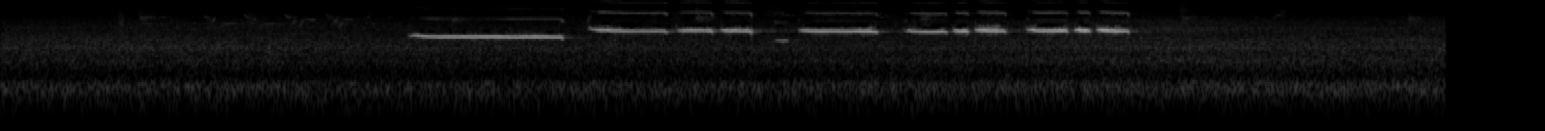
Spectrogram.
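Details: White-throated Sparrow (Zonotrichia albicollis) song: one long, pure, sweet whistle, then a jump higher into a slow run of repeated whistled notes, some monotone and some rising or falling, over a low steady rumble.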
